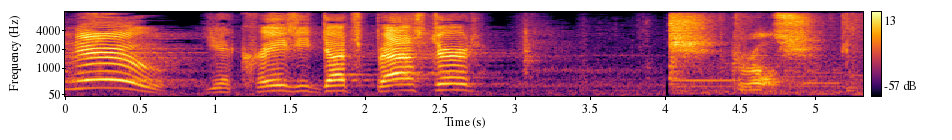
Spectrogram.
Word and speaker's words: Grolsch: Goulash. How about new, you crazy Dutch bastard? Grolsch. Oh, Grolsch. Grolsch. Is that how it's pronounced? I thought Yeah. it was goulash.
